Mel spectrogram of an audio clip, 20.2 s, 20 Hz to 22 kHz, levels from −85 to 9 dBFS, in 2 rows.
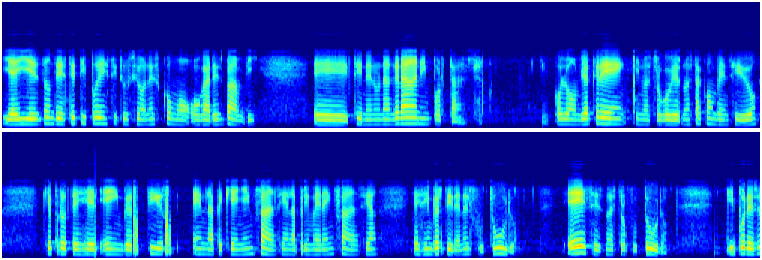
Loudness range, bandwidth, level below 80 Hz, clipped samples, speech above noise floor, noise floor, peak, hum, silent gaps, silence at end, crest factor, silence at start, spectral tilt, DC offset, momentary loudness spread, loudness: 5 LU; 8.8 kHz; under -90 dBFS; under 0.1%; 34 dB; -65 dBFS; -8 dBFS; none; none; 0 s; 24 dB; 0.05 s; -5 dB/octave; under 0.1%; 19 LU; -30 LUFS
